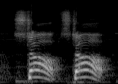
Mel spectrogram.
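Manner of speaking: calling out to halt them; shouted. A narrator's reading. Morty shouting after the baby carriage. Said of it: "shouted Morty".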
